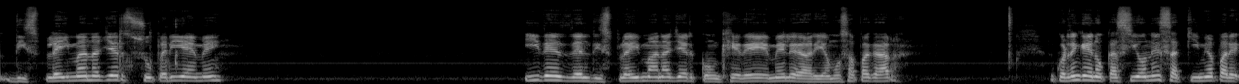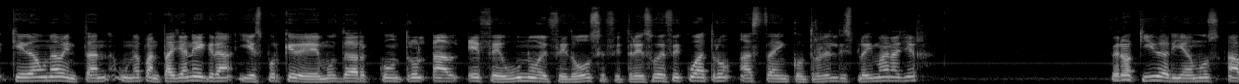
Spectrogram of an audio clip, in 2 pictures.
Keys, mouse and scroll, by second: 1.4 super+m.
